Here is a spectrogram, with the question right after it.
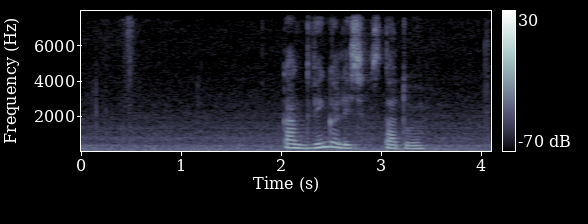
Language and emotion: Russian, neutral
